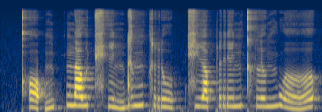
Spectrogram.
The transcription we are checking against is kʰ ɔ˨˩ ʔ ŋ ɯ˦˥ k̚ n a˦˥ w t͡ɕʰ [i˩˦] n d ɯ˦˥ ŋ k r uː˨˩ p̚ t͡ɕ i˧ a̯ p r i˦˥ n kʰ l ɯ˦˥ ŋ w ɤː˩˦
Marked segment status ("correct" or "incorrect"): correct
